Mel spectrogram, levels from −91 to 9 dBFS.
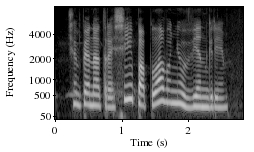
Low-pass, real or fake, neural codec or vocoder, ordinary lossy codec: none; real; none; none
